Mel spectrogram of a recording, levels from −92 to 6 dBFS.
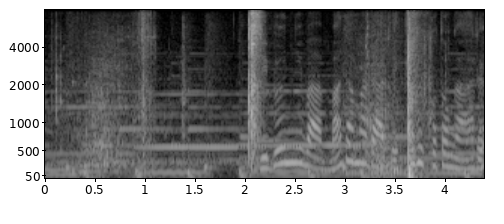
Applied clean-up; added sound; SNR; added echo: none; Cutlery, silverware / Drawer open or close; -2 dB; none.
